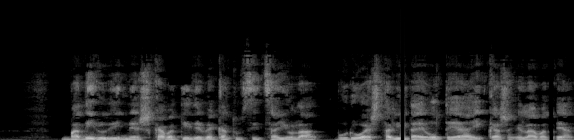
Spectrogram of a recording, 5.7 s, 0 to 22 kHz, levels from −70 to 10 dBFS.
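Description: At 1.81 s there is a corrupt frame that was decoded anyway. It lasts only a moment. Flipped bits inside the compressed data gave the decoder wrong gains or misread codes. It then put energy at frequencies where none belonged. The result is a short, fairly quiet blip, with the error peaking around -35 dBFS. Its span points to a few damaged frames.

At 4.00 s a corrupt frame was muted. The decoder rejected the damaged data and the player filled the gap with silence. The hole starts abruptly and lasts about 0.1 s, which fits a single lost frame. A second muted stretch begins at 5.48 s and ends at 5.58 s. It is again a sudden drop-out of about 0.1 s, pointing to a short run of refused frames. Timing is kept in both, so what follows each gap stays on schedule.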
